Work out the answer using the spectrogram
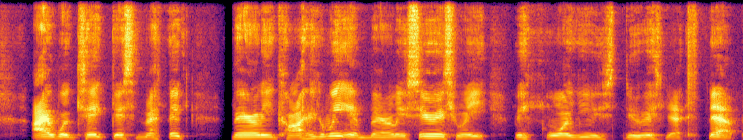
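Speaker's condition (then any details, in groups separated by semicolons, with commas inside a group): Cerebral palsy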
